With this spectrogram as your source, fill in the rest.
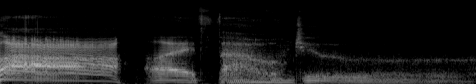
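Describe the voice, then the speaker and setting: A man puts on a raspy character voice with a menacing tone. His pitch is very deep and low. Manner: menacing, gloating.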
